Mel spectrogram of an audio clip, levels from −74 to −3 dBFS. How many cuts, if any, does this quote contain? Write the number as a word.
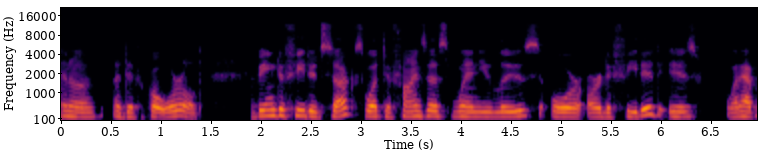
two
